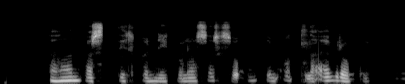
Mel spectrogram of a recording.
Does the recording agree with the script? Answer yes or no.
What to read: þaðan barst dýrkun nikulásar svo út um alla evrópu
yes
